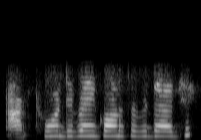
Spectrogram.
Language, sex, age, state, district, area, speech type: Odia, female, 30-45, Odisha, Kendujhar, urban, conversation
